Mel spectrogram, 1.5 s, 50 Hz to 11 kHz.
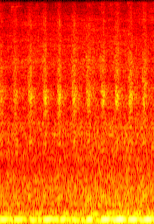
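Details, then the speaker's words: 1989 Mustang LX 5.0 V8, first start after about three years off, new fuel injectors, warming up: quick evenly spaced light ticks about seven per second over steady idle; ticking noise at idle, source unknown. "It's settling into an idle, but I don't know what that noise is."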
